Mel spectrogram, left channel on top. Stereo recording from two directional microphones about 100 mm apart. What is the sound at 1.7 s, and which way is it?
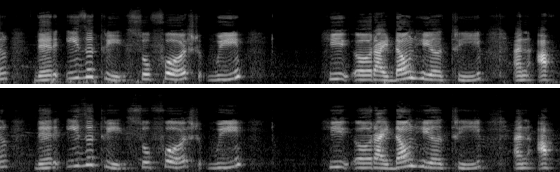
Speech, 55° left (ahead or behind).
